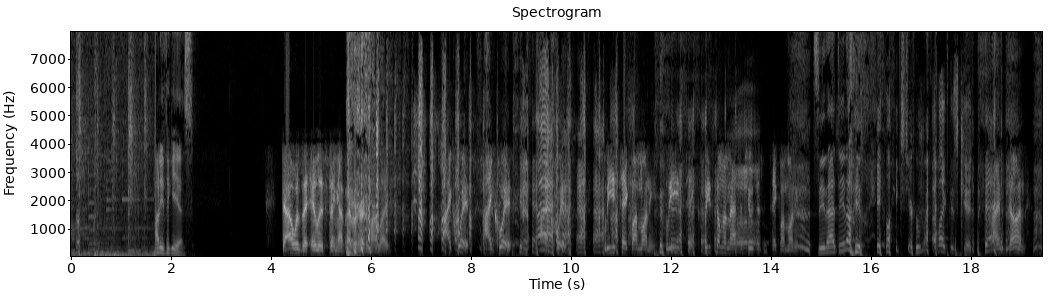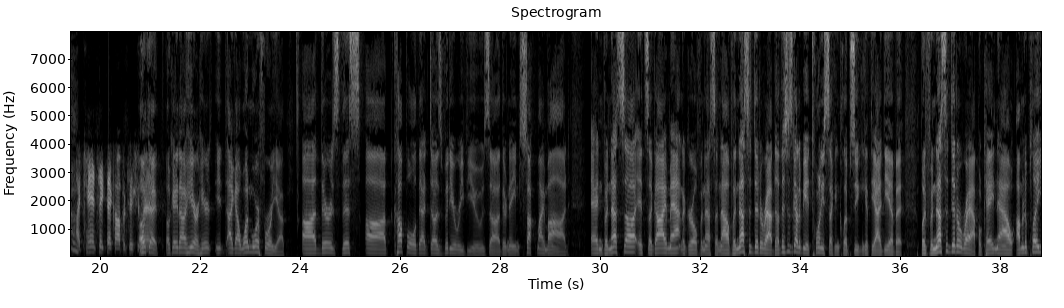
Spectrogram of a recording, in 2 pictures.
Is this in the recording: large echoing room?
no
